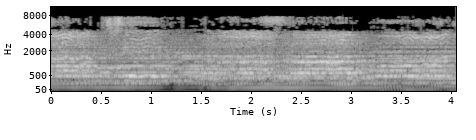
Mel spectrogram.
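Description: Buddhist devotional music: voices singing with vibrato over a steady low sustained accompaniment.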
